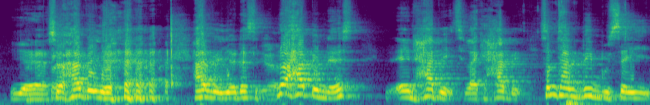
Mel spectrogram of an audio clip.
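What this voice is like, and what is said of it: East London Cockney accent. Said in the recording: “my East London Cockney accent”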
